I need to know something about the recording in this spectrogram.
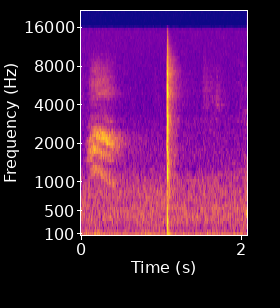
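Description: A faint, brief call-like sound falling in pitch near the start, then a single sharp click about a second in.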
